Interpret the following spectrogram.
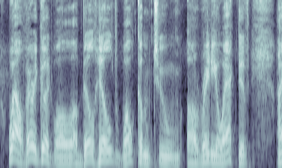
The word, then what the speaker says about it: Hild: Oh, and we're pleased to have with us uh from Consumer Research.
